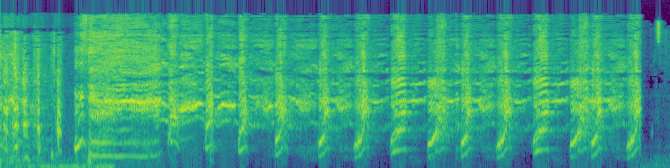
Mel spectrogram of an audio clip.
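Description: A person laughing hard in a rapid, even run of short 'ha' pulses, about three a second, stopping shortly before the end.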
